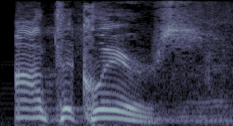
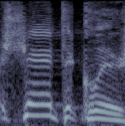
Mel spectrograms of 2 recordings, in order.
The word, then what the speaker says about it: Chanticleers: Jen, do we have the clip from Coach telling us how to correctly pronounce the Coastal Carolina mascot? Chanticleers. Not Chanticleers, Chanticleers. So, we have been talking Coastal Carolina, Chanticleers.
